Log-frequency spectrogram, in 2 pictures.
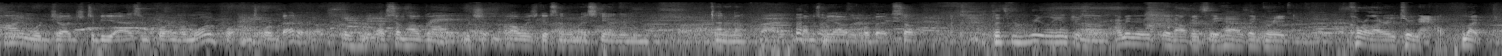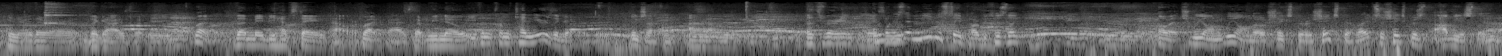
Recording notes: Recorded at a cafe in Brooklyn. There is a lot of background noise in this interview! It gets a bit better halfway through.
